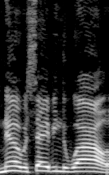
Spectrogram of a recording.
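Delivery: put-on English accent. Acting out their own reply to him, in an english accent. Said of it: "That's my English accent".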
